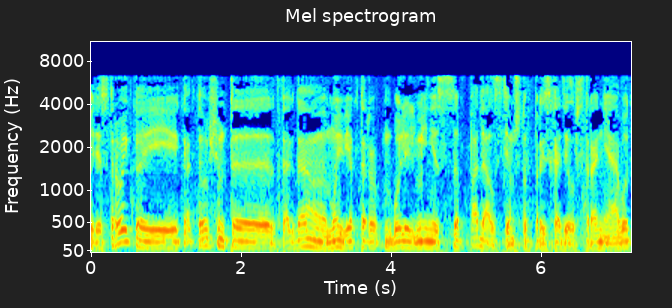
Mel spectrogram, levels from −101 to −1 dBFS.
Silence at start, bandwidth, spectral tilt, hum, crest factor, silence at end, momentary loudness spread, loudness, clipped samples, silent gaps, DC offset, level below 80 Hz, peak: 0 s; 6.6 kHz; -5.5 dB/octave; none; 16 dB; 0 s; 5 LU; -28 LUFS; under 0.1%; none; under 0.1%; -50 dBFS; -12 dBFS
